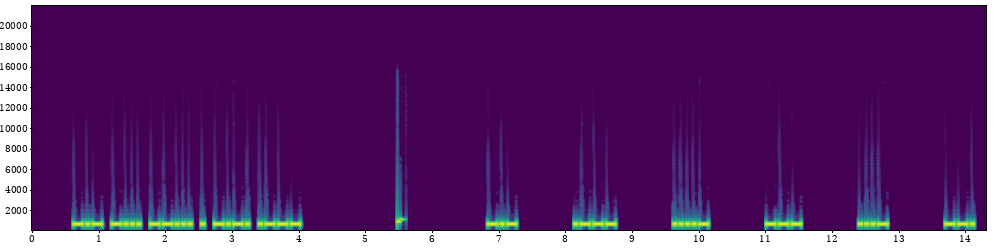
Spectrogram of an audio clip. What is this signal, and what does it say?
Morse code, heard as a keyed tone, about 25 wpm, spaced as for 13 wpm, 700 Hz. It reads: KB7ECJ KJ4OVG
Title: USA Call Signs - 6 Characters - 6x Character Spacing - 25wpm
